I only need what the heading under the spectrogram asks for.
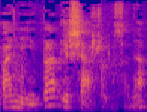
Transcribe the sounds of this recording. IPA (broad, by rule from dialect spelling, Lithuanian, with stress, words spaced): ɐˈnʲiːtɐ ɪr ˈʃʲæːʃʊrɐs ɐˈnʲɛ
